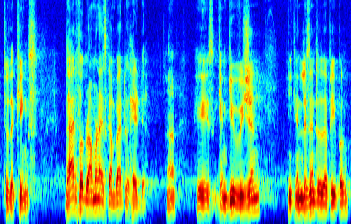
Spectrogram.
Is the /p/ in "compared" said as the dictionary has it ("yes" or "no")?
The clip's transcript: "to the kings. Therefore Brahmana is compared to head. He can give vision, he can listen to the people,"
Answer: no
